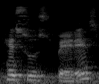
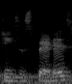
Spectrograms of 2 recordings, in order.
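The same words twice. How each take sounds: First: The name is said with Spanish sounds. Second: The name is said with English sounds. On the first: The speaker calls it right. "You call them" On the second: The speaker calls it wrong. "You don't go around calling them"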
